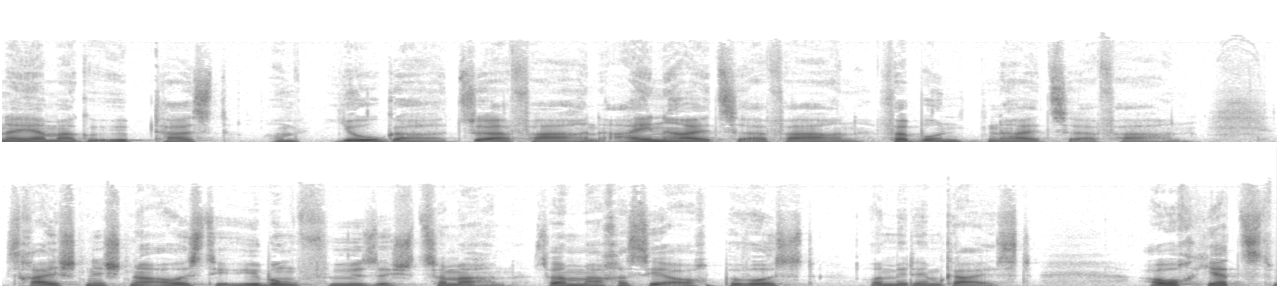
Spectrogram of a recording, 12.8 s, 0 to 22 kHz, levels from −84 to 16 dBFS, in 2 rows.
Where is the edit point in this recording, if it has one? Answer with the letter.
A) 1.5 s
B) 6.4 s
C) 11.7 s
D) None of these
A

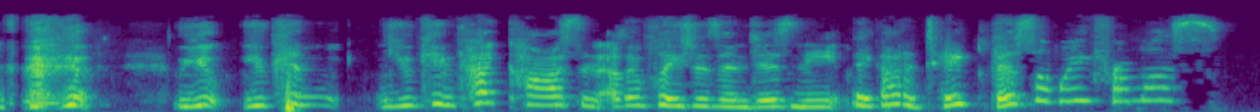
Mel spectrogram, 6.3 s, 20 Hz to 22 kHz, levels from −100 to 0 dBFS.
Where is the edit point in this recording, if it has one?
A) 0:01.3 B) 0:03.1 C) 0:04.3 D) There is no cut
C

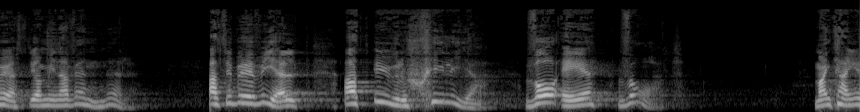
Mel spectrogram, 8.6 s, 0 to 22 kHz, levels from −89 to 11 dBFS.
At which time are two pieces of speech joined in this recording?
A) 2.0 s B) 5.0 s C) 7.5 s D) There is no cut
A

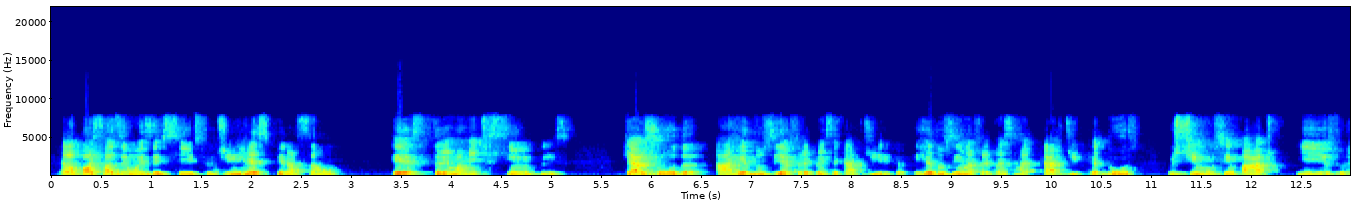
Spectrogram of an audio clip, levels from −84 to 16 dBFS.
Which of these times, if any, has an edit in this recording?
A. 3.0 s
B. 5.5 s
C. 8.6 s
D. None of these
D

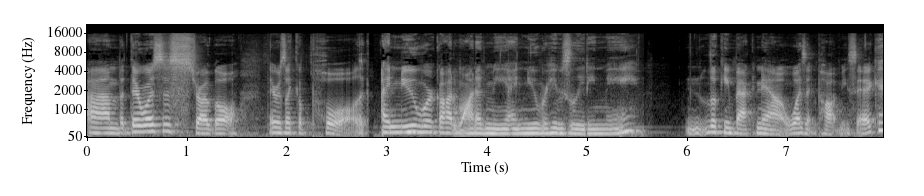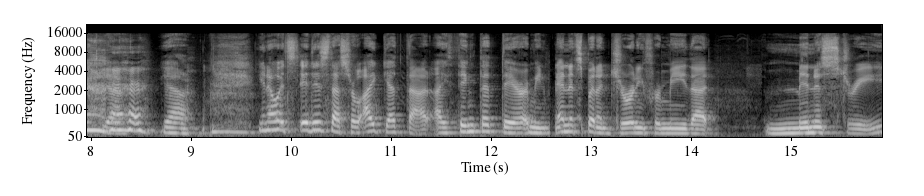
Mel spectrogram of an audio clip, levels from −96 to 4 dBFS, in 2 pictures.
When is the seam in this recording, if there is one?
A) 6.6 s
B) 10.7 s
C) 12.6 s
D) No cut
C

